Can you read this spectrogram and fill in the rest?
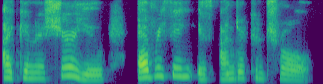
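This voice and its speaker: A woman playing a polite, controlled hostess calming passengers in an amateur drama table read, formal and placating. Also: mid-range voice, moderate pace, no room sound, studio quality, lightly acted. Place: online video call table read.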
